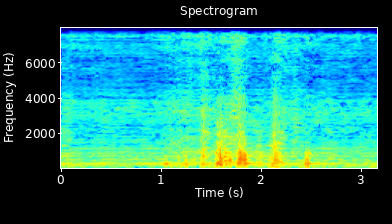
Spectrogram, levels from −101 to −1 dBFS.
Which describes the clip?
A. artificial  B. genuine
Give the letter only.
A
